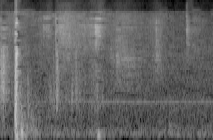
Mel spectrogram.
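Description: Handling knocks picked up by a lectern microphone as papers are gathered at the podium: one sharp knock just after the start, a softer one about a second in, and low room noise between.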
